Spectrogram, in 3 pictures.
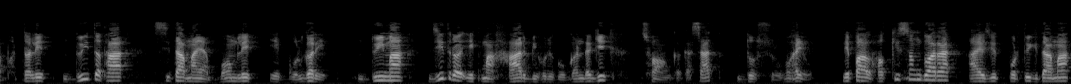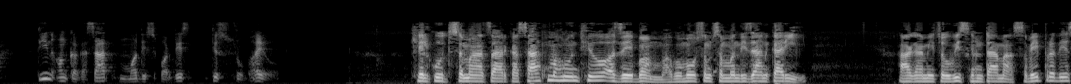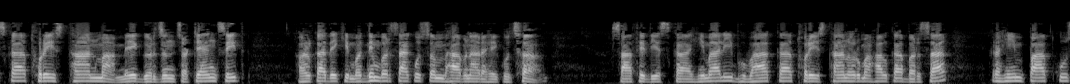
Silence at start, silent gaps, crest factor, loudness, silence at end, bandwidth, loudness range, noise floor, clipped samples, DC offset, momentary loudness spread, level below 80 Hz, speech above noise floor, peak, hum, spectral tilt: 0.25 s; none; 18 dB; -21 LUFS; 0 s; 7.8 kHz; 16 LU; -74 dBFS; under 0.1%; under 0.1%; 19 LU; -62 dBFS; 52 dB; -4 dBFS; none; -4.5 dB/octave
